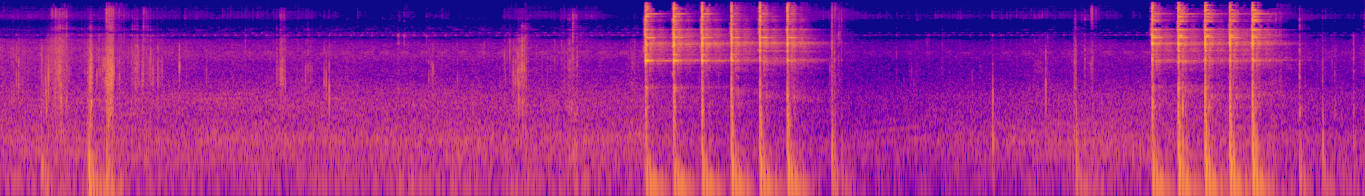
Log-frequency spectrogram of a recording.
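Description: A hammer drives nails into a wall stud during a home repair. A single early blow is followed by two close bursts of five or six sharp, ringing strikes each, separated by quiet stretches.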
